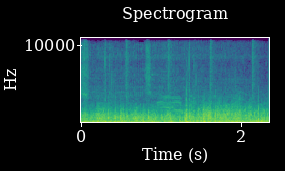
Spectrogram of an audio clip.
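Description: Wind buffeting the microphone of a moving bicycle, a loud, uneven low rumble.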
